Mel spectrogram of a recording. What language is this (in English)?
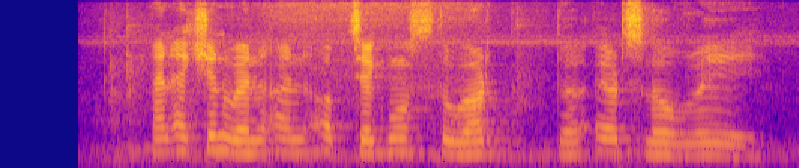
Javanese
